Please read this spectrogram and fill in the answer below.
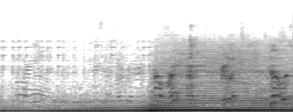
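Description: Steady low electrical hum from switched-on stage amplification, with voices talking in the background. About two seconds in, the hum and the overall sound get much louder.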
